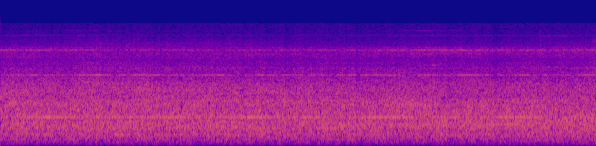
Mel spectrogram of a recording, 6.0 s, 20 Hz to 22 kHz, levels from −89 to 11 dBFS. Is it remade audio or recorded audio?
recorded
